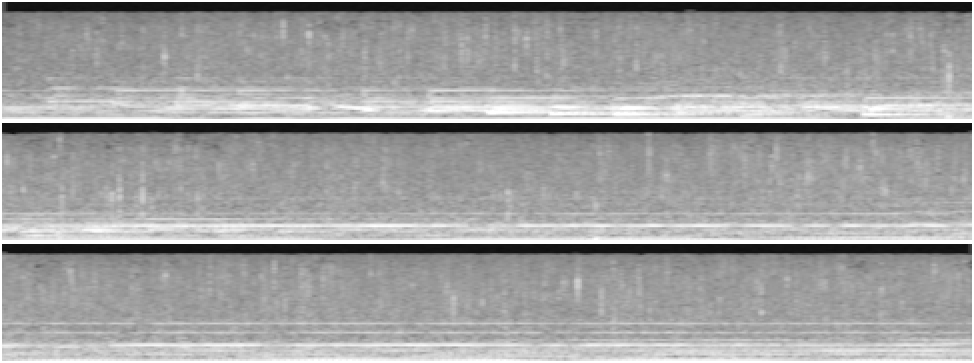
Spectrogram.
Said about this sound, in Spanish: La lluvia se conecta a tu corazón, trayendo consigo recuerdos, momentos de tu vida que tal vez te han conmovido, te han dolido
